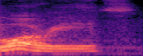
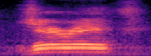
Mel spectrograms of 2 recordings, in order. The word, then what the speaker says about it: Jerez: It ain't Juarez. It ain't Juarez. Jerez.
